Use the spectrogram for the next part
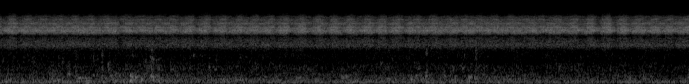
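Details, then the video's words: Chorus of crickets by a bay on Korčula, a constant bright high buzzing wall of sound that throbs gently about three times a second without pause, with faint low-pitched outdoor noise beneath. "view of one of the bays in Korcula with sounds of crickets"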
